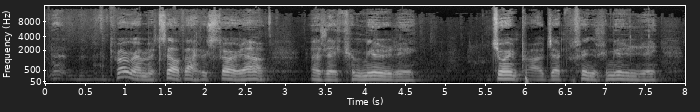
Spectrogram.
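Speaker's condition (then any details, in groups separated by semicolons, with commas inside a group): Parkinson's disease; about 8 years in Southwest Parkinson's Fitness Program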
